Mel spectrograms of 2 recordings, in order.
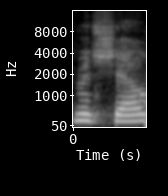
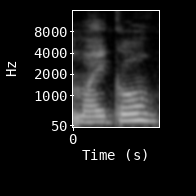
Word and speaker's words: Michelle: just want to say my name's Michelle not Michael but thank you for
